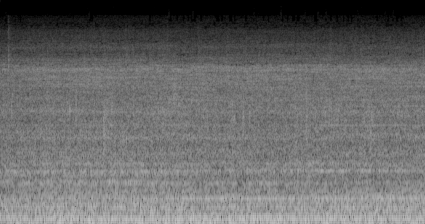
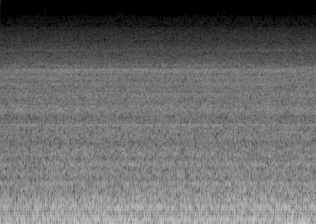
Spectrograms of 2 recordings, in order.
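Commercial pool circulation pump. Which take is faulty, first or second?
first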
